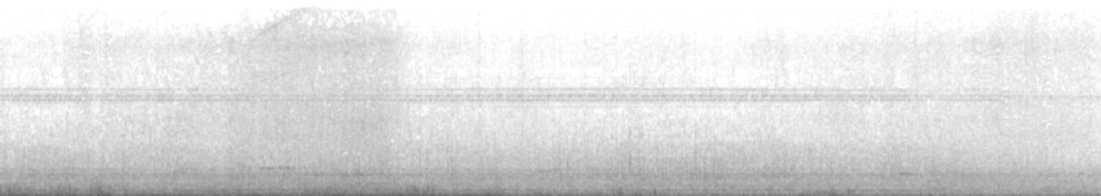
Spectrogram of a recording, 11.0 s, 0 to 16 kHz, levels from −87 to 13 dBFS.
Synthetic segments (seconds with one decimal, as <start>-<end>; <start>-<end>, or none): 1.8-2.5; 9.5-10.0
